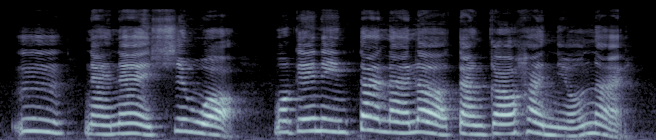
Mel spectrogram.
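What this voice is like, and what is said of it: Nasal voice imitating Little Red Riding Hood. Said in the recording (Chinese): “捏着鼻子，学小红帽的声音说”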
